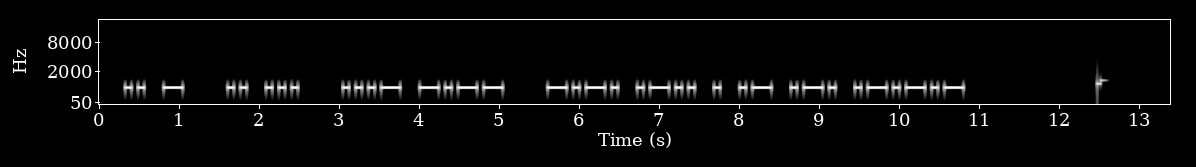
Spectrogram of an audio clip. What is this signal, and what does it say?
Morse code, heard as a keyed tone, about 15 wpm, 700 Hz. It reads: IT IS VY CLEAR.
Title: Sentences from Top 500 Words and Abbreviations 15wpm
